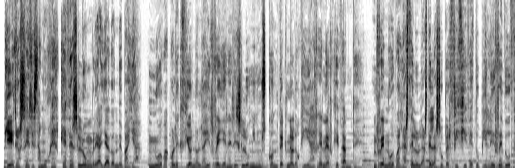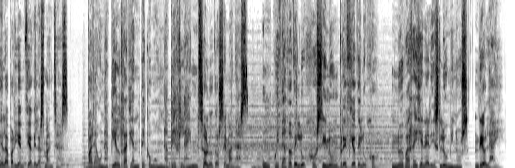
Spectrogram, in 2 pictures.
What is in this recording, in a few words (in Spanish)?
Femenino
